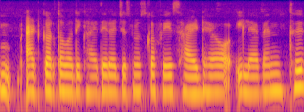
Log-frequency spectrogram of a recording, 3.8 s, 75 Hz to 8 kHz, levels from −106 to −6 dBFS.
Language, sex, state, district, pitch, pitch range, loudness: Hindi, female, Bihar, Katihar, 175 Hz, 175-180 Hz, -24 LUFS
